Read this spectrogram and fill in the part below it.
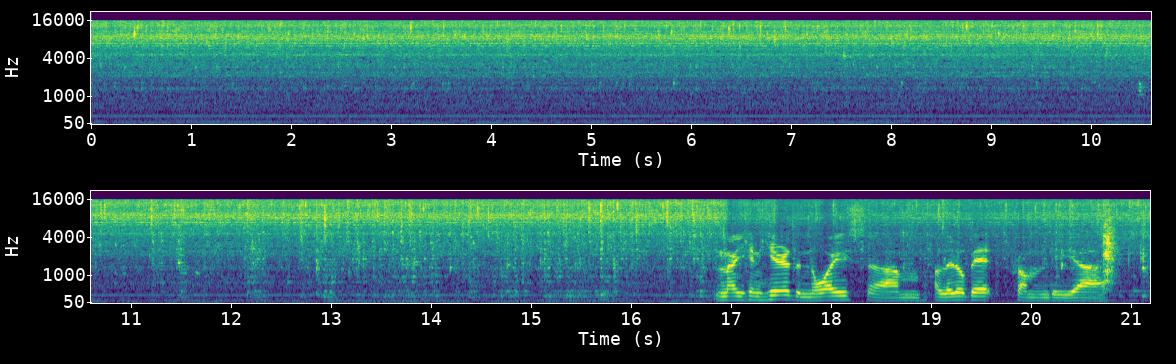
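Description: Water gurgles and trickles through a pipe.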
